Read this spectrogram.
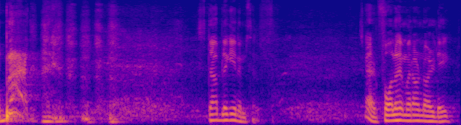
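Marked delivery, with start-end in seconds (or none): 0.0-0.4 short loud "Bah!" to startle; sharp bah. Retold or imitated. Comic showing how he startled the licking dog, short loud bah. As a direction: bark it to scare the dog off. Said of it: "I would go".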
